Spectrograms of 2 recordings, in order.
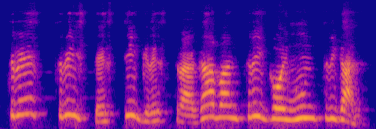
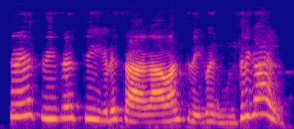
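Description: First: It is said at a slower pace. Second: It is said at a faster pace.

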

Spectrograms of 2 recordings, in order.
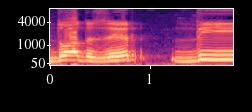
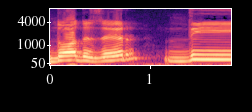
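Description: Both takes have the same delivery.

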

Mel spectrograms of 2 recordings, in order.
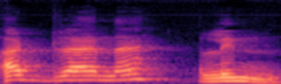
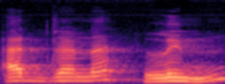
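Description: Both takes have the same delivery.

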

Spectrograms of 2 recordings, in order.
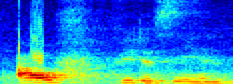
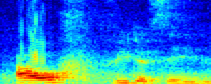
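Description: The two takes are said the same way.

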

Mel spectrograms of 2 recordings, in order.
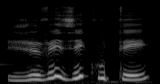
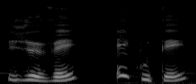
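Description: First: The final consonant links into the next word. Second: The two words are said without a link.

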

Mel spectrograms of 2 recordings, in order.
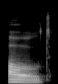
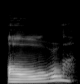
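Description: First: The word ends with a soft d sound. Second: The final d sound is dropped. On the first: The speaker calls it right. "It's usually a soft d sound" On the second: The speaker calls it wrong. "She's missing the d sound"

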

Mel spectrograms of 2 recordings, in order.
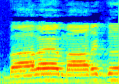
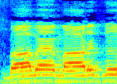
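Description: Both takes have the same delivery.

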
